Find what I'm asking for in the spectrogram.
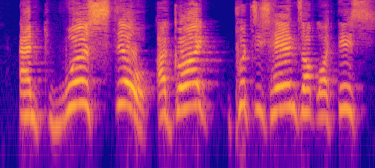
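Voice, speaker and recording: A man with an Australian accent speaks in an animated tone, his extremely high voice rising and falling with lively intonation. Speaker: guest describing police crackdown, former use-of-force instructor. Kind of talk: interview.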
